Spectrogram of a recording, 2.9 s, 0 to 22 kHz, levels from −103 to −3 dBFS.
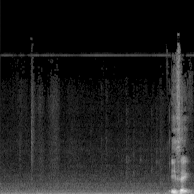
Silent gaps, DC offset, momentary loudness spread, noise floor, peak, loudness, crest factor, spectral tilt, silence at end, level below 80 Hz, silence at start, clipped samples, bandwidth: none; under 0.1%; 30 LU; -53 dBFS; -6 dBFS; -26 LUFS; 26 dB; -5 dB/octave; 0.05 s; -60 dBFS; 2.55 s; under 0.1%; 17 kHz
